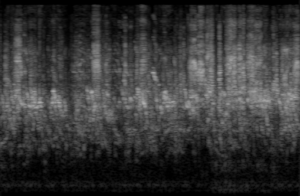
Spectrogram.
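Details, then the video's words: Australian budgerigars in breeding season, a flock chirping happily: dense, continuous squawky chatter of overlapping high chirps and warbles with no pauses. "Happy budgies chirping sounds |Australian budgies breeding season"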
